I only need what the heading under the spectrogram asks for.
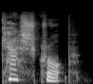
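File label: "cash crop", British English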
